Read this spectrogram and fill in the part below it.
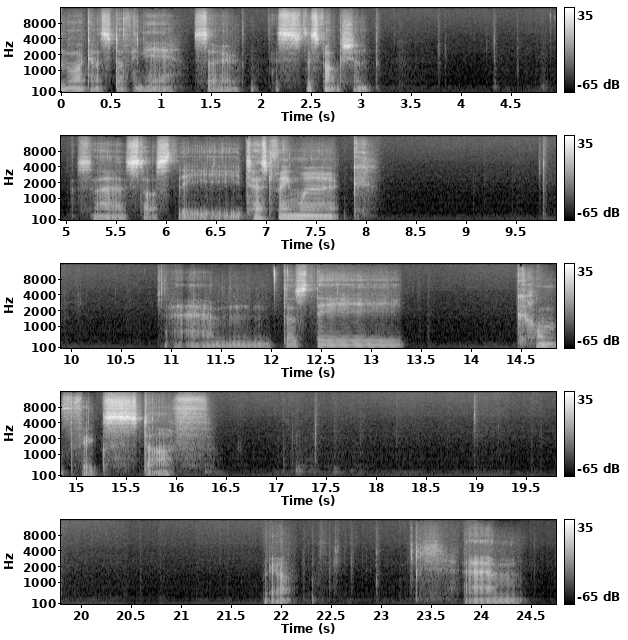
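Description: A man talks calmly and close to a microphone, in bursts with pauses.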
